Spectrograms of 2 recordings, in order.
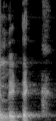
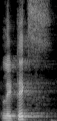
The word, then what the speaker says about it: LaTeX: LaTeX, but then it is not X, it is kappa. So we say LaTeX. Okay, spelt latex, pronounced LaTeX.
